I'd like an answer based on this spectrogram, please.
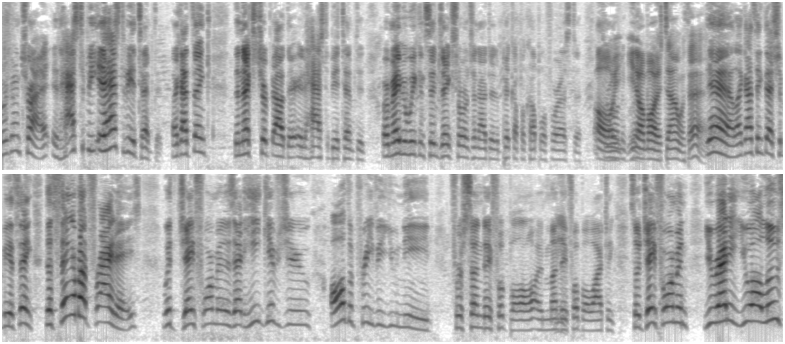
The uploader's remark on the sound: Nebraska Football Talk Live from Barry's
